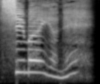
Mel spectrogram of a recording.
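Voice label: Voice finish, Japanese; hoozuki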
